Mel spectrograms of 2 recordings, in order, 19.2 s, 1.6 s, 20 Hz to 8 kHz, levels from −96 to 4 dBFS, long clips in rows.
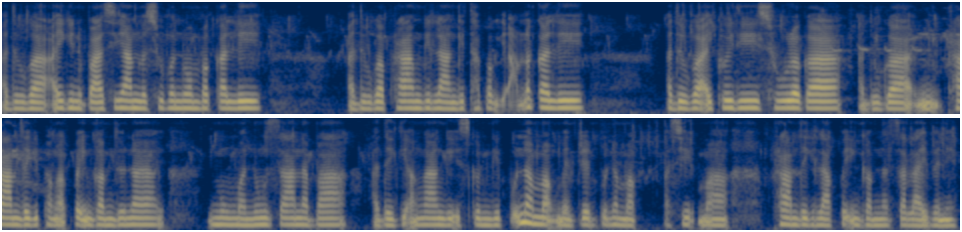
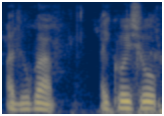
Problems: none marked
